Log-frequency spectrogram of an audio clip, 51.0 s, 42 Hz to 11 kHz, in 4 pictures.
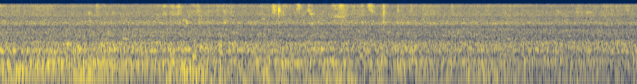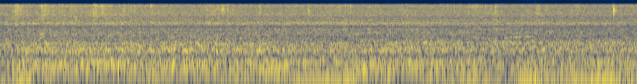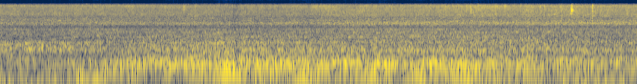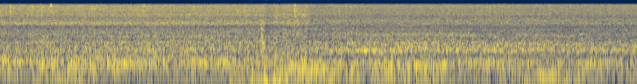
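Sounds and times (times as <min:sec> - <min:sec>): bus engine and road rumble: 0:00.0 - 0:50.9.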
